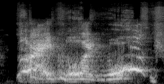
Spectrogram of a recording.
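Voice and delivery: very loud, swooping, sing-song put-on British accent. Repeating the phrase after an Australian version, now with a British accent. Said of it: "Here it is with a British accent".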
